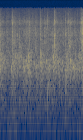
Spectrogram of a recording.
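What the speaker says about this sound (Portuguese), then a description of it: "Podemos dar uma salva de palmas" Congregation clapping at a Christian testimony gathering, a soft, steady patter of many hands heard from a distance, fairly faint, with no talking over it.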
